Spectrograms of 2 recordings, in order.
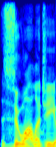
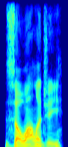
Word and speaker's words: zoology: vehicle and herb and don't say zoology or zoologist as if these words had three O's say zoology and zoologist also don't pronounce the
